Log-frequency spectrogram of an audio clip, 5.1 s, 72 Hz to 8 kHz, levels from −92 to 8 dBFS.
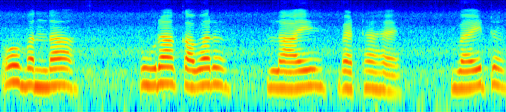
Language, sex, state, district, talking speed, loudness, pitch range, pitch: Punjabi, female, Punjab, Fazilka, 105 wpm, -16 LUFS, 200-230 Hz, 215 Hz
